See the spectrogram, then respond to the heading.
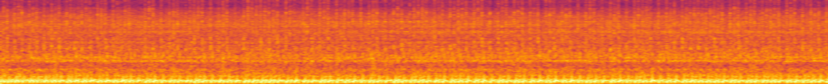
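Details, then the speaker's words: Rebuilt Harley V-twin on off-road trike, first run after timing was significantly advanced, carb working; steady, even low thumping idle, no misses or knocks; normal idle. "Surprised the carb actually worked as well as it did. Sounded good."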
